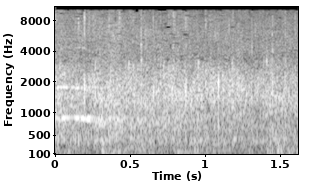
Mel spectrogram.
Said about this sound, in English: Let's give a round of applause to our worship team this morning.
